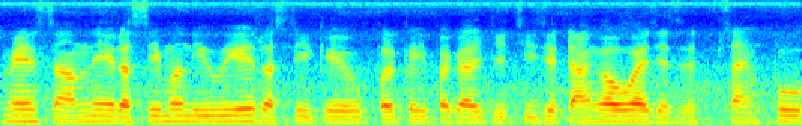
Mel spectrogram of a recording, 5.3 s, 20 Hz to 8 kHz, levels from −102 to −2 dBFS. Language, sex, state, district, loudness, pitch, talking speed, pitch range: Hindi, male, Uttar Pradesh, Varanasi, -28 LUFS, 130 Hz, 225 wpm, 130-140 Hz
